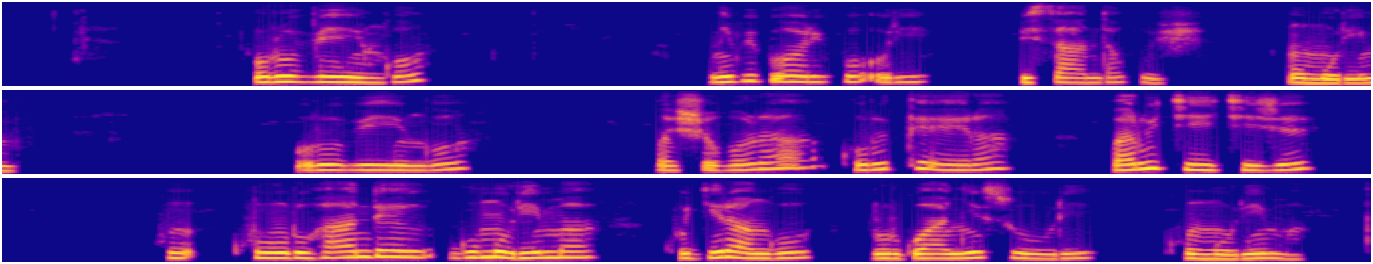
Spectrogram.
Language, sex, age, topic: Kinyarwanda, female, 50+, agriculture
